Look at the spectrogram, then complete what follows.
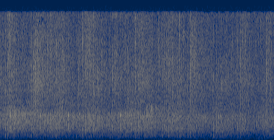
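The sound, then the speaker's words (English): An audience claps steadily for the speaker's wife, a dense patter of many hands at a fairly even level, with no voices standing out over the applause. “Can we clap our hands for my wife?”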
